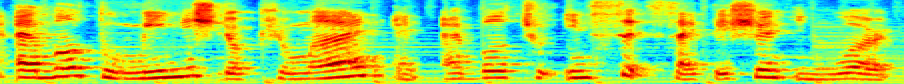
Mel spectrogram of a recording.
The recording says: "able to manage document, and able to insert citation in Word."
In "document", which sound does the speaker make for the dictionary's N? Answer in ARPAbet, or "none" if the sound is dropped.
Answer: N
